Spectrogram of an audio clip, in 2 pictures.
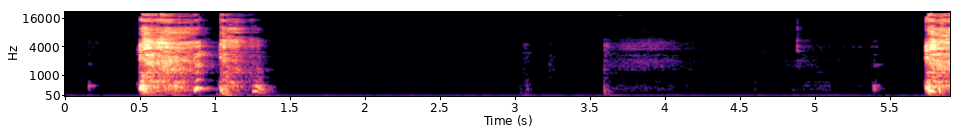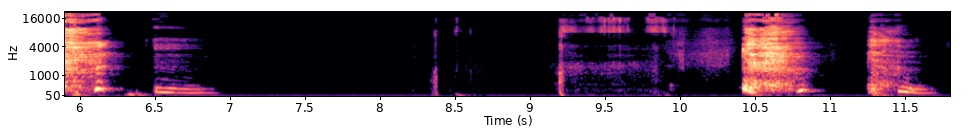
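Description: Three short episodes, each a harsh cough of one or two bursts, with quiet between; a mild cough after a fast run.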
